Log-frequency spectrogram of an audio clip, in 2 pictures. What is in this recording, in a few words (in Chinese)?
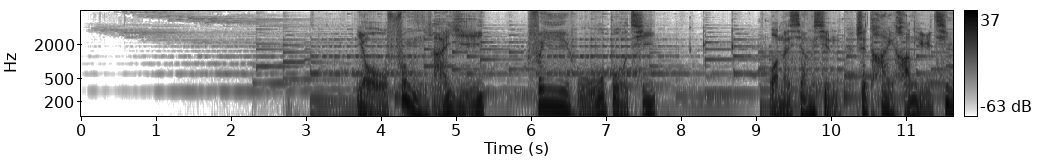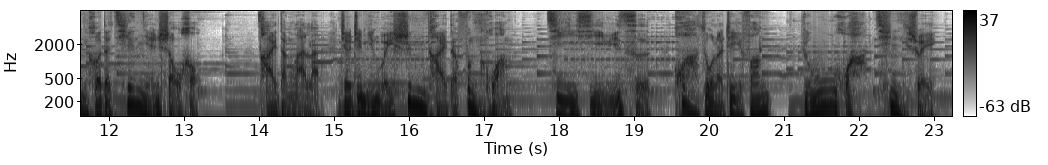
男 专题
